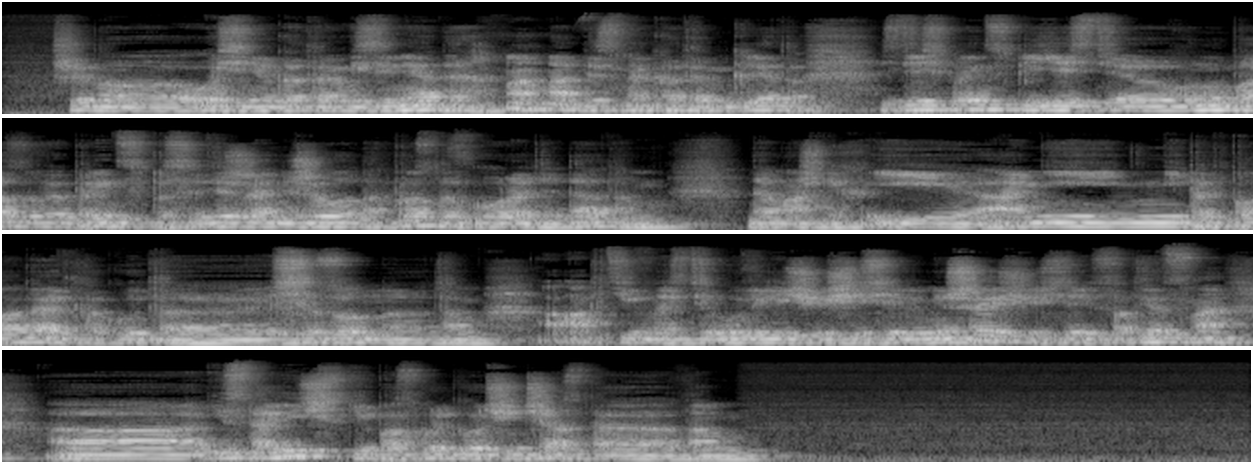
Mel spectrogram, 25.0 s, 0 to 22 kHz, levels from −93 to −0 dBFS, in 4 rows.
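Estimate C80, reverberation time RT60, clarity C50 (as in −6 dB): 9.5 dB, 0.45 s, 3.5 dB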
